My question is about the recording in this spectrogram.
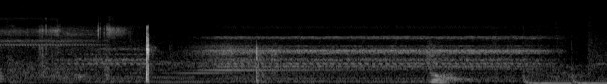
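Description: A single sharp shot from a .177 PCP air rifle firing a slug, about one and a half seconds in, with a faint click about a second later. Steady high tones run before the shot, and sustained background music follows.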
